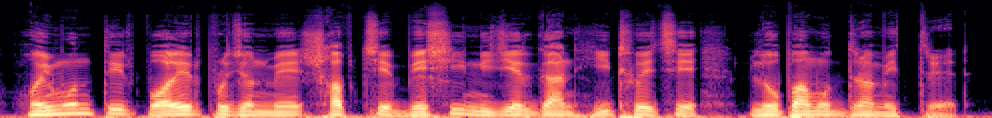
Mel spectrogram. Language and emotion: Bengali, neutral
